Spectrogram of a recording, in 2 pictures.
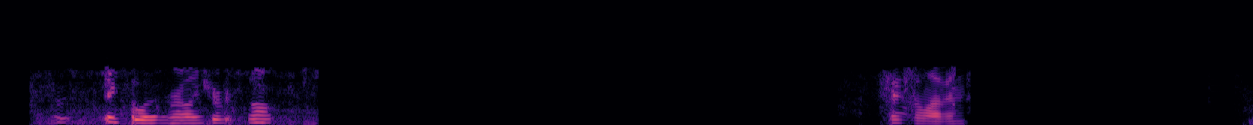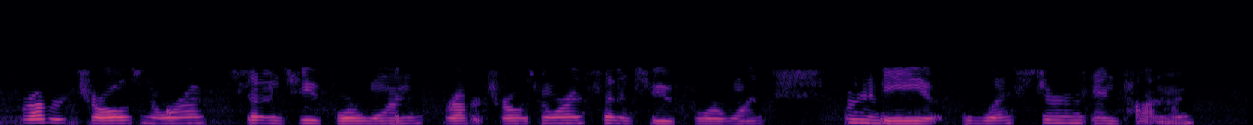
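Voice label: Police District Dispatch, p25; Raleigh Police Southwest District Disp; wake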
